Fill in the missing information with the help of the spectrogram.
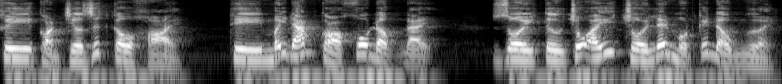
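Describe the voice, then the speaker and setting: A man's voice: on the high side, big pitch swings, fast talker, faint music behind. A man narrating a spoken story in a dramatic, vivid storytelling manner.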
